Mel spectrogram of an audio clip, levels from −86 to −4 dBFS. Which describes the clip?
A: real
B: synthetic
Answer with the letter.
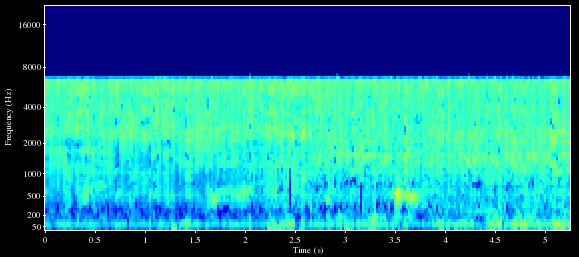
B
